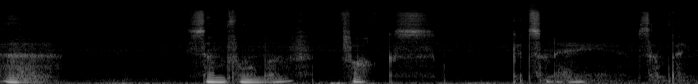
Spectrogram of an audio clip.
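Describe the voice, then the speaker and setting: A man playing a gentle, calm, friendly dryad forest guardian in a breathy ASMR whisper, with a soothing manner. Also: on the low side, slight background noise. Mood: friendly, relaxed. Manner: slow, soothing, unhurried. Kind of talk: ASMR roleplay.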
